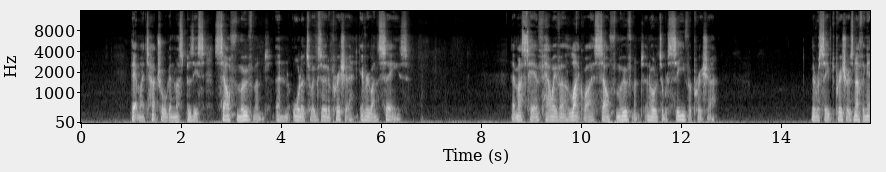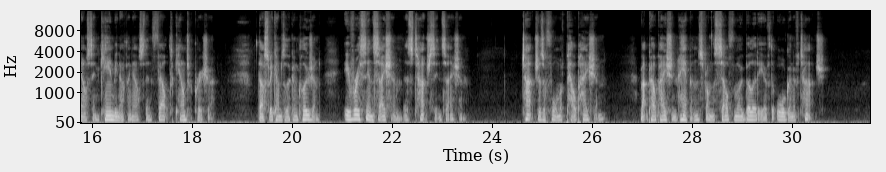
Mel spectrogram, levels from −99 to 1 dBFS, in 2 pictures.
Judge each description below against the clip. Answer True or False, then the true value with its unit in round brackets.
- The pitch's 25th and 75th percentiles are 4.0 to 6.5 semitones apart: False (2.9 semitones)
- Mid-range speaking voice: False (115 Hz)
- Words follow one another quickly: False (140 wpm)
